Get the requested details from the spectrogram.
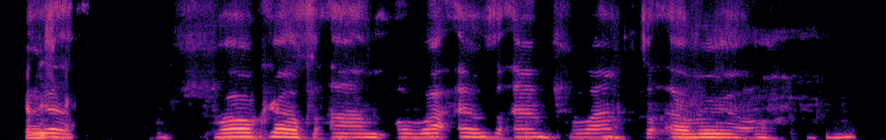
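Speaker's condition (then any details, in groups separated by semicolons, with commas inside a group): ALS; diagnosed almost five years ago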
